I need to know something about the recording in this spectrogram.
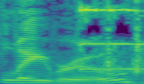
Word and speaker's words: LaRue: LaRue. That is Leroux. Oh, All right, LaRue. I thought it was LaRue.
